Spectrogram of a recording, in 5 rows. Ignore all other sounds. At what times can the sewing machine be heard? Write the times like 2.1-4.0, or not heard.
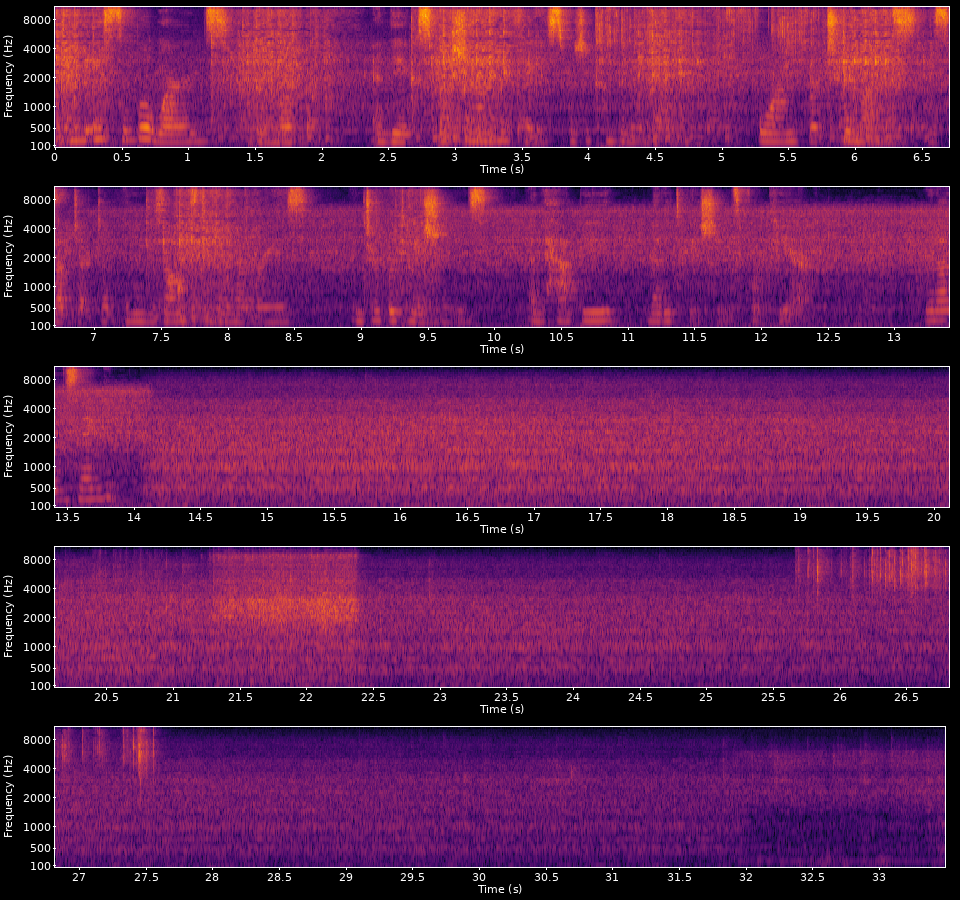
0.0-9.6, 20.4-22.4.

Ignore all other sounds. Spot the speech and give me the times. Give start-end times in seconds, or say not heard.
0.1-12.6, 13.2-13.9.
